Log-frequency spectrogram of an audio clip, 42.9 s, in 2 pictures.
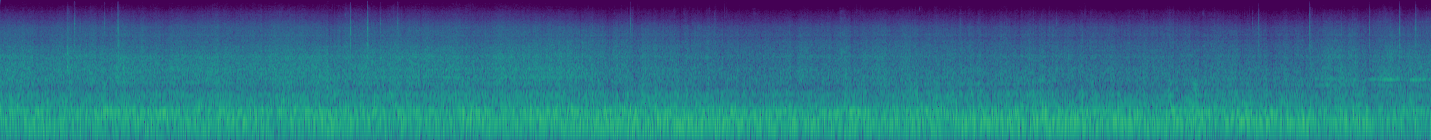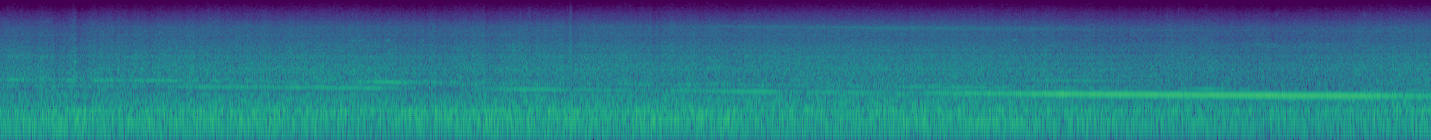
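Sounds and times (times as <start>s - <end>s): train car low rumble: 0.0s - 42.9s
faint falling whine: 19.2s - 42.6s.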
